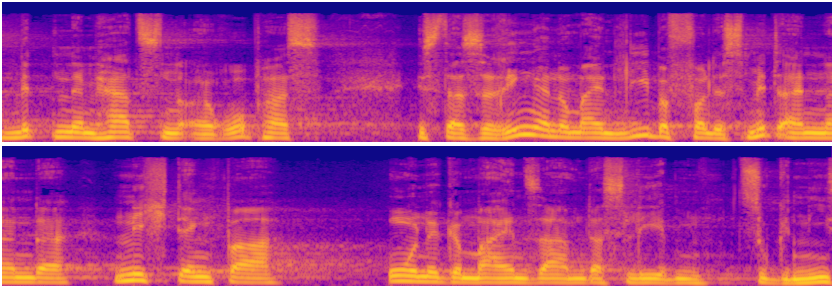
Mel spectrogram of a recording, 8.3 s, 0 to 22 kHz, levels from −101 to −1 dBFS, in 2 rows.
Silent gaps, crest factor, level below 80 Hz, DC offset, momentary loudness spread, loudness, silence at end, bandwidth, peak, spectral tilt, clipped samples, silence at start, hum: none; 12 dB; -56 dBFS; under 0.1%; 7 LU; -17 LUFS; 0 s; 16 kHz; -4 dBFS; -6 dB/octave; under 0.1%; 0 s; none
